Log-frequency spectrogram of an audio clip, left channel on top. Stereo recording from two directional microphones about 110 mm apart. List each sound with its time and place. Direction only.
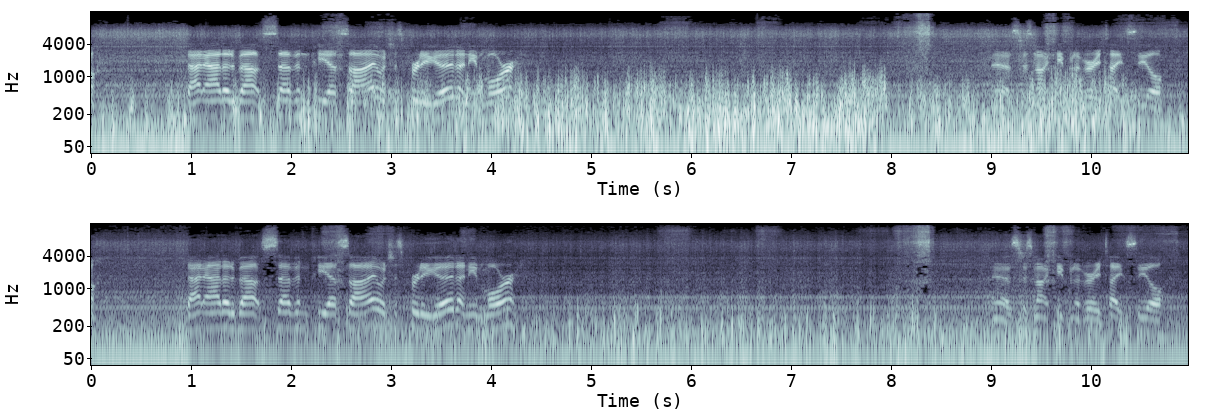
0.9 s speech: 20° right (ahead or behind)
9.0 s speech: 20° right (ahead or behind)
